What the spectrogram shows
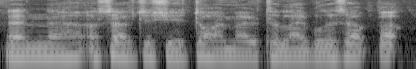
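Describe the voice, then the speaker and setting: A middle-aged amateur radio hobbyist speaks in a very mellow, fairly even, lowish voice at a moderate pace, rambling casually and modestly with self-deprecating humor as he shows his kit in a hands-on video. Faint noise can be heard in the small indoor room.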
